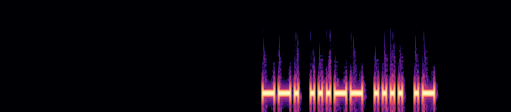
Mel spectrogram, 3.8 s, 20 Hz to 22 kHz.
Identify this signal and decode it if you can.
Morse code, heard as a keyed tone, about 39 wpm, 700 Hz. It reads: G3HA
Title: DXCC-100 Call Signs - 4 Characters - 40wpm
